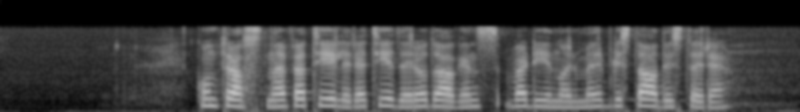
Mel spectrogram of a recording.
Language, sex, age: Norwegian, female, 25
